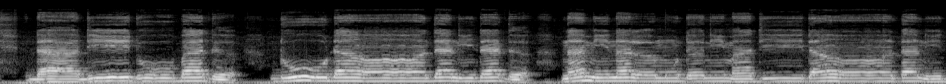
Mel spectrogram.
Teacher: makharijul hurufnya berada di ujung lidah bertemu dengan pangkal gigi seri bagian atas. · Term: huruf dal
